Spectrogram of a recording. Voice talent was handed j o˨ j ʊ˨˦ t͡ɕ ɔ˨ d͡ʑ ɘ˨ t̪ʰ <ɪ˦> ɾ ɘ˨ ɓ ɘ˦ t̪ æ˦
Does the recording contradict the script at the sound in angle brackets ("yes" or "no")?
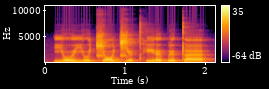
yes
